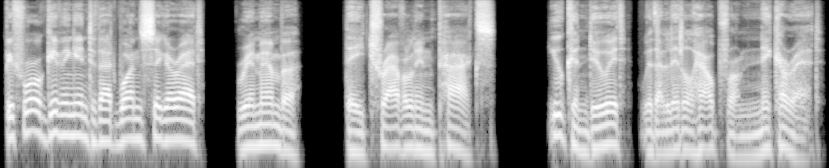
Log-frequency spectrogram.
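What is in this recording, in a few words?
voice over; Nicorette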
